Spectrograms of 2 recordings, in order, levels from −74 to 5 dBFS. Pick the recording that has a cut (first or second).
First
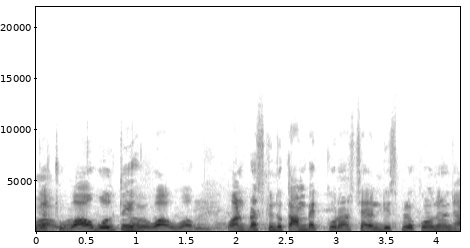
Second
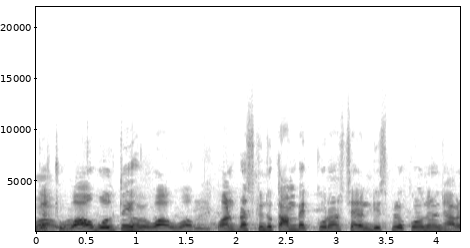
second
